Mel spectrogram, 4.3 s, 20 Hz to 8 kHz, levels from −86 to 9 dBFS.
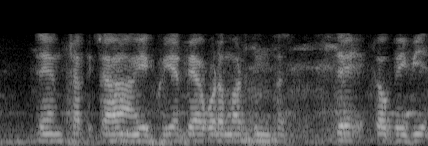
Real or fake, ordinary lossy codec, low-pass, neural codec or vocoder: fake; AAC, 16 kbps; 7.2 kHz; codec, 16 kHz in and 24 kHz out, 1 kbps, XY-Tokenizer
